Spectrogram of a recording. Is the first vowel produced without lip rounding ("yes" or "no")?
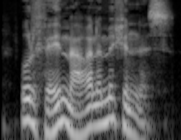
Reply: no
